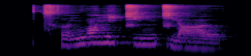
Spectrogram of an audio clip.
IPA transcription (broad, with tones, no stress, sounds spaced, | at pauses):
t͡sʰ ɤ˨˦ n̪ w ɔ˦ n̪ i˥˨ t͡ɕ i˦ ŋ t͡ɕ j ɑ˨˩ ʊ̯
